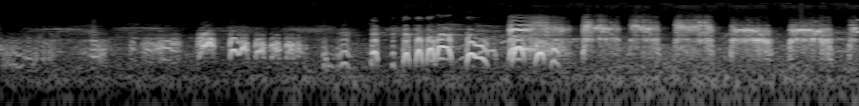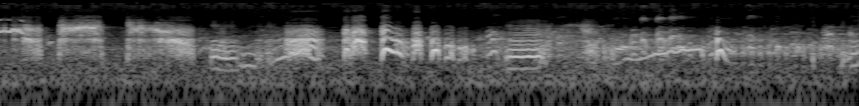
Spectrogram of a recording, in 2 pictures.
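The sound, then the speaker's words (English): A flock of Leach's storm petrels on Kent Island in the Bay of Fundy, recorded by Lang Elliott, calls continuously. It is a dense overlapping chatter of rapid, purring and chuckling notes, with sharper squeaky calls rising out of the busy chorus throughout. “Lang Elliott recorded this flock of Leach's storm petrels on Kent Island in the Bay of Fundy.”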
